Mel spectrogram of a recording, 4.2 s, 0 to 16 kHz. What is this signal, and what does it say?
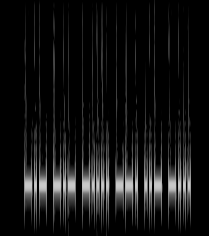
Morse code, heard as a keyed tone, about 25 wpm, 700 Hz. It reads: KK6GUB
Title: USA Call Signs - 6 Characters - Repeated 3x - 25wpm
